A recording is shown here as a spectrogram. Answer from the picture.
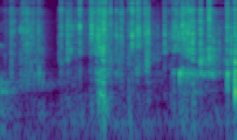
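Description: Foil wrapper of a football trading-card pack being torn open and crinkled by hand: a rapid papery crackle that breaks off briefly about half a second in, then runs on as steady crinkling.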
